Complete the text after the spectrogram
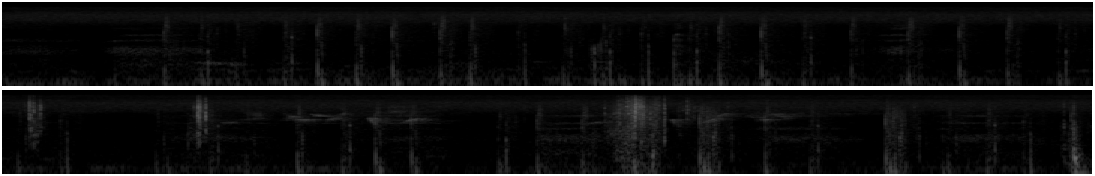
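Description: Footsteps run across a wooden floor.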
